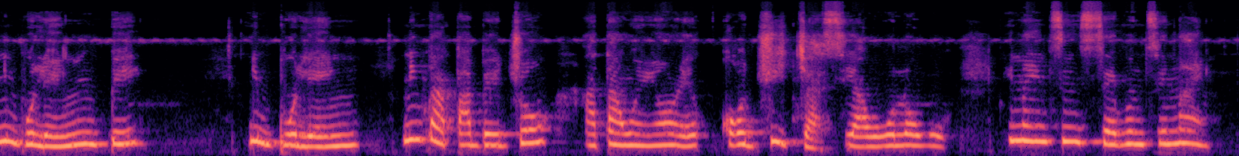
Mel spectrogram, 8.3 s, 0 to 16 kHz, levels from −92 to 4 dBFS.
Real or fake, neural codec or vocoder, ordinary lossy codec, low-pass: fake; vocoder, 48 kHz, 128 mel bands, Vocos; Opus, 32 kbps; 14.4 kHz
